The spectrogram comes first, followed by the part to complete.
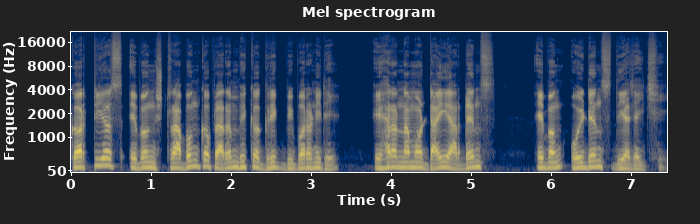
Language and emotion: Odia, neutral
